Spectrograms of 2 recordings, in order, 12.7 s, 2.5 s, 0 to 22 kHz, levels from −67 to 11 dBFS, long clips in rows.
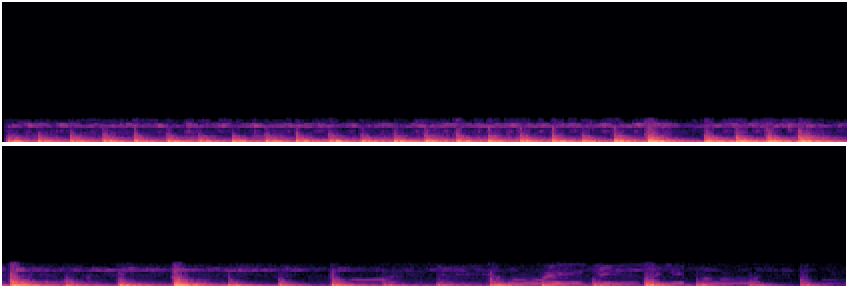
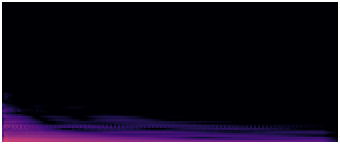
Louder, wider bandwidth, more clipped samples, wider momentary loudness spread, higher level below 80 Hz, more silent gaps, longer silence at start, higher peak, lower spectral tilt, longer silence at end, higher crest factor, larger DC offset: first, -17 LUFS vs -35 LUFS; second, 4 kHz vs 8.2 kHz; neither; about the same, 14 LU vs 16 LU; first, -36 dBFS vs -54 dBFS; neither; about the same, 0 s vs 0 s; first, -2 dBFS vs -16 dBFS; first, -12.5 dB/octave vs -7.5 dB/octave; first, 0.15 s vs 0 s; about the same, 14 dB vs 18 dB; neither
